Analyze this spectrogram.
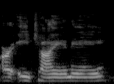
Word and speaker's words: Rhina: And of course, you can follow me on all social media platforms, Rhina, and my name is spelled Rhina. The H is silent.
